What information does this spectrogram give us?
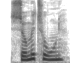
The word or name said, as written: summetone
